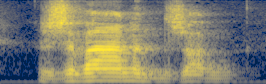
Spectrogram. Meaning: swan song (last major work, accomplishment or effort before one's demise or retirement)
- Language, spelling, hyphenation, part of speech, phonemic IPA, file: Dutch, zwanenzang, zwa‧nen‧zang, noun, /ˈzʋaː.nə(n)ˌzɑŋ/, Nl-zwanenzang.ogg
